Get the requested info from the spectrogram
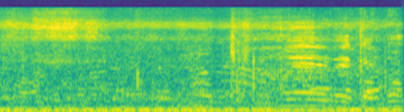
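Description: A truck's engine idling with a steady low rumble, with people's voices around it in the second half.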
